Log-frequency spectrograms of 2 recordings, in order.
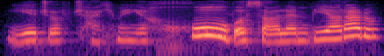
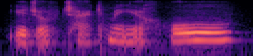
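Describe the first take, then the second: First: Said in the usual way. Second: Soft whispered «چکمهٔ خوب»; a sorrowful whisper; sad whisper. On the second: Acted. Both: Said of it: "با ناراحتی گفت".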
